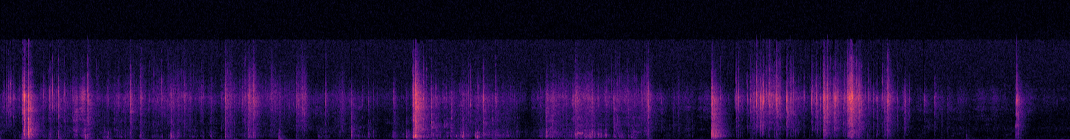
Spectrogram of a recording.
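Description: Cardboard blaster box and foil-wrapped trading-card packs being torn open and handled: crinkling wrapper with several sharp snaps of cardboard and foil, the loudest about six seconds in.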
